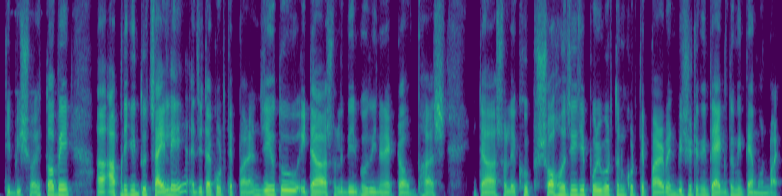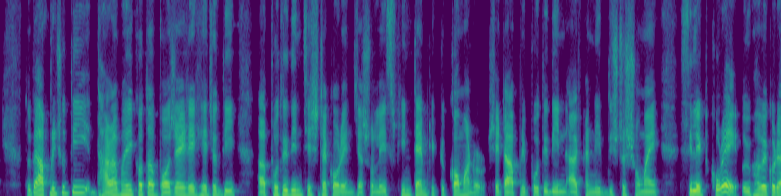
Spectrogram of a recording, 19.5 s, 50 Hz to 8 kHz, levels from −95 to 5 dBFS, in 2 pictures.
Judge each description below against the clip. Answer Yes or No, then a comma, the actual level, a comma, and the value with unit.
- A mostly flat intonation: No, average, 3.3 semitones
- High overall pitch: No, medium, 145 Hz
